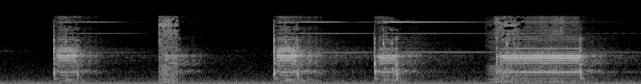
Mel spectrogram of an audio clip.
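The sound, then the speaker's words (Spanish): An electric bell on a wireless receiver rings in five bright, metallic bursts of differing lengths, each starting sharply, with quiet gaps between them and the final ring lasting the longest. “si presiono este botón, suena la campana del receptor, y todo ello sin ninguna conexión por cable entre los dos aparatos.”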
